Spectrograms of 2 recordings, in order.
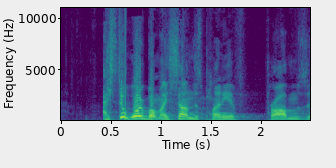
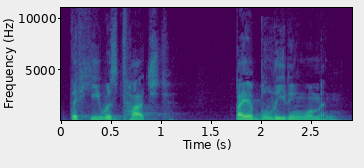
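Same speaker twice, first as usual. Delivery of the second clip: ordinary talk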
